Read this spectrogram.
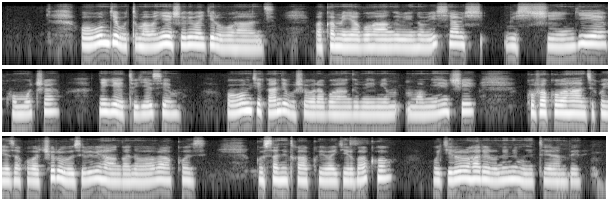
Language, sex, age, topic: Kinyarwanda, female, 25-35, education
